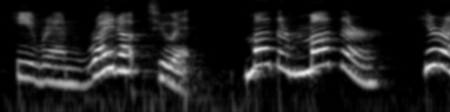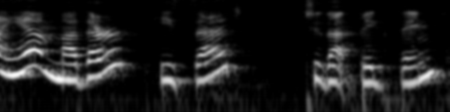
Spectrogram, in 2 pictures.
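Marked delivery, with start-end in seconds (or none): 1.8-4.4 high, louder calling out; eager calling chick. Acted. Bird running to the big thing, high eager calling. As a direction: call out joyfully.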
